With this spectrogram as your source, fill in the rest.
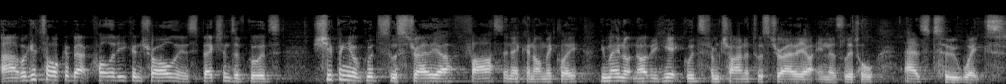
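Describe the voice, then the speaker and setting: A man's fairly high voice at a very fast pace, ordinary pitch variation, and noticeable background noise. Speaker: seminar presenter on importing. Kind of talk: live seminar presentation. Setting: seminar room with live audience.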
